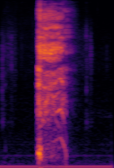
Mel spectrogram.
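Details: An adult with a persistent cough throughout the recording, feeling sick and blaming allergies, is coughing. This is a cough.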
